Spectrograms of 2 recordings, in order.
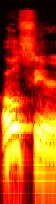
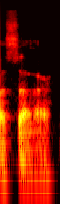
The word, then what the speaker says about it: Asar: So Osir is really how you would say it, the name in a modern African language. So it's the correct way. But when I adopted Asar, that's how it was being pronounced in the early 2000s. So I'm not mad at it. So I go by both. You can say Osir or Asar.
